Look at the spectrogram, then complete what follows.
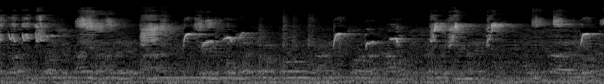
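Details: Sunbird, known locally as kolibri ninja, in a tutoring recording for songbirds: thin, high chirps and short upward-sweeping whistles in quick bursts about twice a second, with a faint low hum underneath.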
